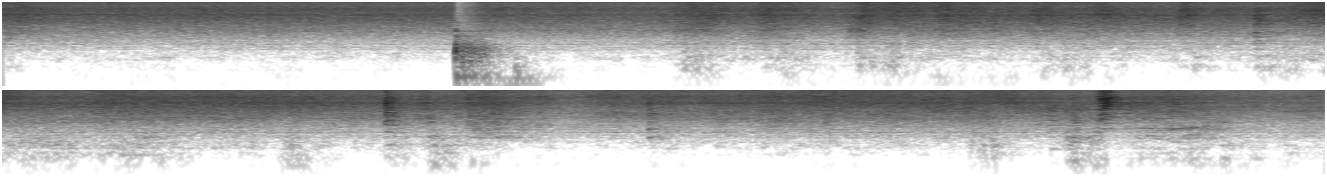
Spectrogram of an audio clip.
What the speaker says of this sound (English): Now we're going to add our steak over here, and we're just going to fry it up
